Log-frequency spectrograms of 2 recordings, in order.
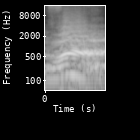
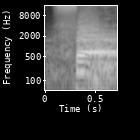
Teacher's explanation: Tadi jahar, bila jahar bunyi dia za, tapi bila hamas sa. Makhraj yang sama, gigit lidah, ujung lidah, tapi bunyi dia berbeza kerana sifatnya yang berbeza.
